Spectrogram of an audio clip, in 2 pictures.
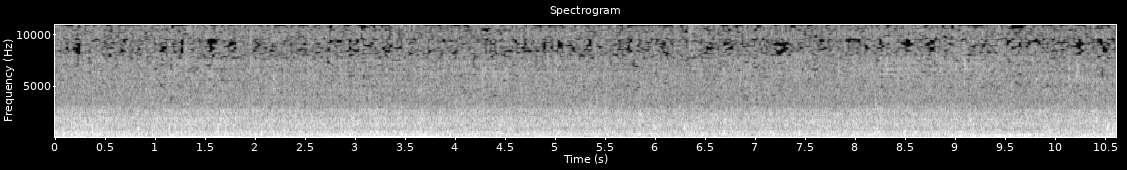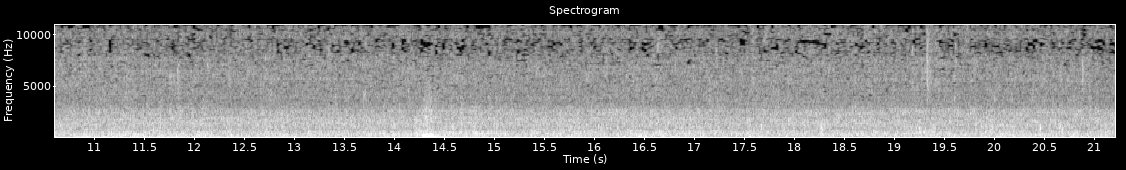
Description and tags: Seamless Rain Medium
Another seamless rain sample. This one is a slight bit heavier!
As usual, credit is hugely appreciated but not necessary! Use by anyone for anything!
If you don't..
weather, rain, seamless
